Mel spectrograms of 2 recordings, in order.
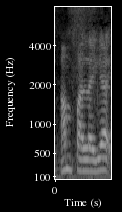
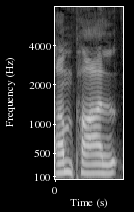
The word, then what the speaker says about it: ampalaya: Ampalaya in our dialect. Ampalaya.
